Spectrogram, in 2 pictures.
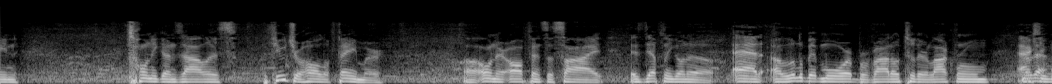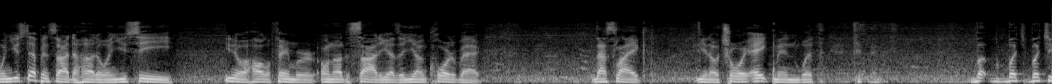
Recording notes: Live From Fat Daddys'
